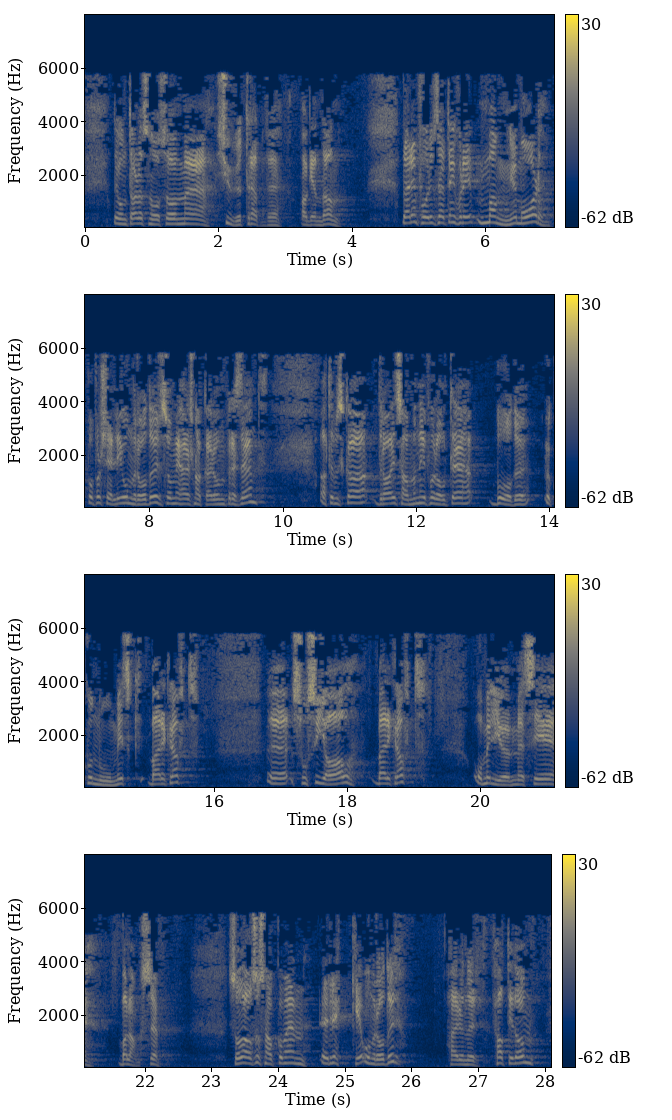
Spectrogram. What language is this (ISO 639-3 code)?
nob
